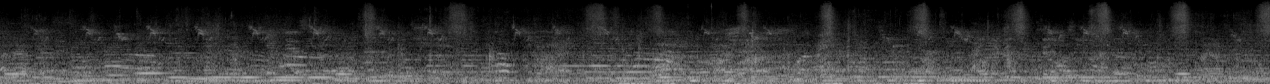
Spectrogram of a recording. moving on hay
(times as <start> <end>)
3.3 4.9, 5.8 12.7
